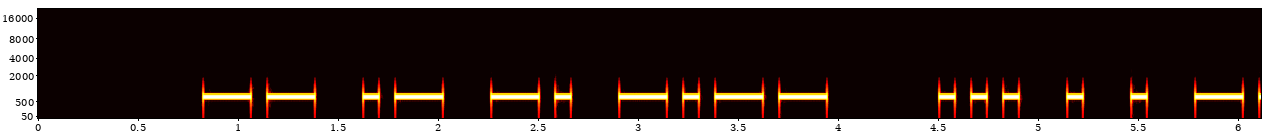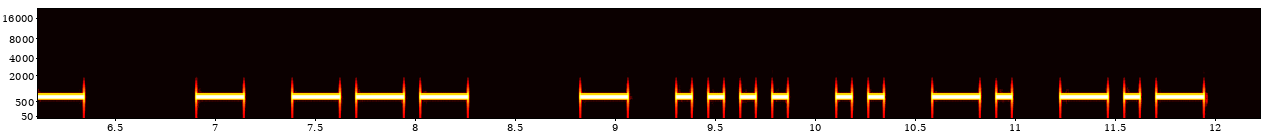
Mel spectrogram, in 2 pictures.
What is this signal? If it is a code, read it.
Morse code, heard as a keyed tone, about 15 wpm, 700 Hz. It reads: MANY SEEM TO THINK
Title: Sentences from Top 1400 Words 15wpm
